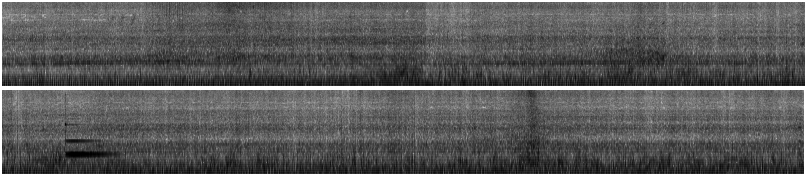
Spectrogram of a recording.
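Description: The engine of the moving vehicle carrying the recorder runs steadily, with wind and road noise over it. A brief high tone sounds a little past halfway.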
